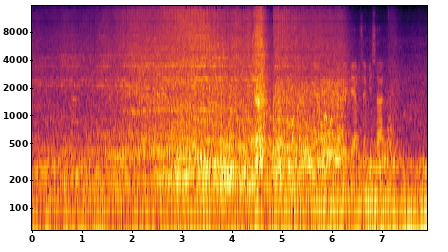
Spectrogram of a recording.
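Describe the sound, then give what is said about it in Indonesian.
A motorcycle engine revs and drones loudly and steadily, briefly swelling before easing off near the end, while a person talks and laughs over the noise. “mantap itu geberan pertama”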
